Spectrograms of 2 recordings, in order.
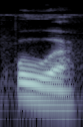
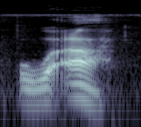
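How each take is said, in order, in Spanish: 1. La tónica está en la primera sílaba. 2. La tónica está en la última sílaba. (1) "muchos hermanos dicen Sifra y Púa" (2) "en hebreo el acento es en la A"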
